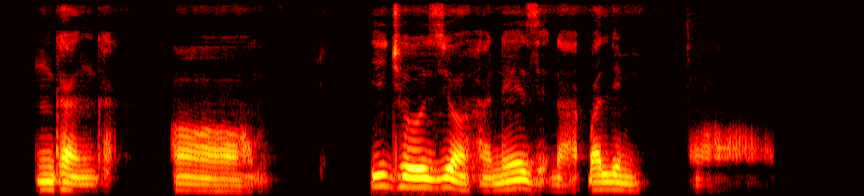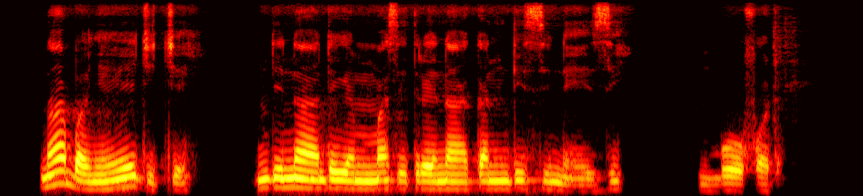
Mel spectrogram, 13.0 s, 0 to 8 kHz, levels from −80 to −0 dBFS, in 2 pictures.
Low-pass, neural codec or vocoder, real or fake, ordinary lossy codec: none; none; real; none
